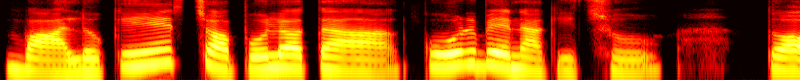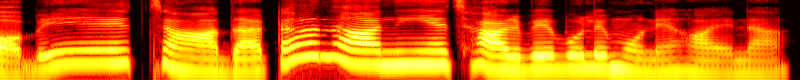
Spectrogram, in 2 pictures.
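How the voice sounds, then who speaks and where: A woman voicing a calm, suave gentleman neighbour in an audio story, softly spoken and gently mocking. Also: medium pitch, slow pace, clear, resonant tone, no room sound, clean studio sound. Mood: placating. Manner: unruffled, soft, gently mocking.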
